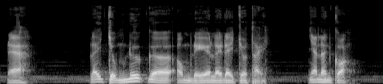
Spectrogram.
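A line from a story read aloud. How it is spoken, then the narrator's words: Shout. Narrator (Vietnamese): Thầy quát lên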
